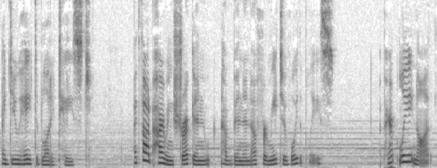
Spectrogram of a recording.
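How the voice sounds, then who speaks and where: A woman's voice: mid-range voice, lively intonation, unhurried, fairly bright tone. A woman hosting a gaming video, reading visual novel narration aloud. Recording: game music behind. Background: music.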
